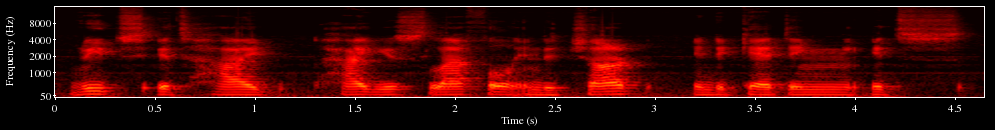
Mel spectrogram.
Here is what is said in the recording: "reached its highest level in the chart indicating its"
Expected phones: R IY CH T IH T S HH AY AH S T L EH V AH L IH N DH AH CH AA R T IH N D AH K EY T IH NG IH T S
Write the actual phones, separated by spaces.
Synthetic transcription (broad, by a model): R IY CH IH T S HH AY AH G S L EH F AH L IH N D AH CH AA R T IH N D AH K EY T IH NG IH T S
